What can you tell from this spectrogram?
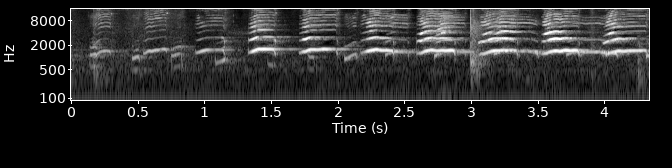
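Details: Rottweiler puppies 23 days old whine and squeal in high, rising-and-falling cries, several voices overlapping.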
